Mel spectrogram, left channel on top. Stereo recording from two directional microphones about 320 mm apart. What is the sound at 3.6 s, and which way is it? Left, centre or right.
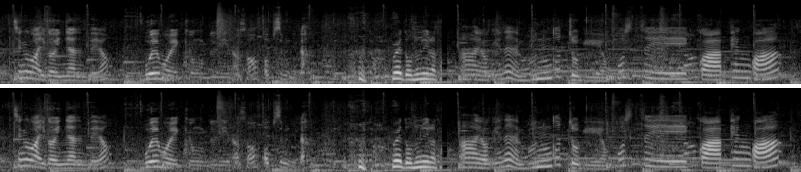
Speech, centre.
